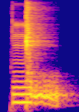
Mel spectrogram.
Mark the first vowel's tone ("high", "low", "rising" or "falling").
falling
